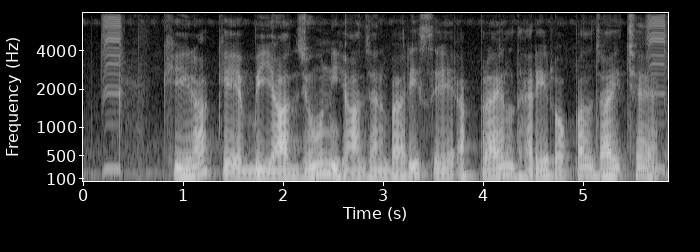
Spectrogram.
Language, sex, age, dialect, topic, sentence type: Maithili, male, 18-24, Bajjika, agriculture, statement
